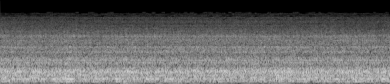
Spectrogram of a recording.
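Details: Goodman furnace firing up after gas valve replacement: steady, even roar of fan and burners with no pulsing, rattling or squeal; running normally.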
